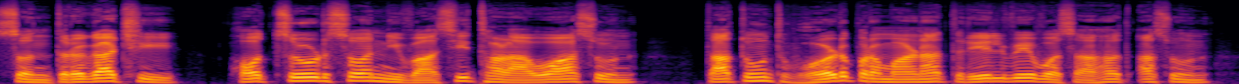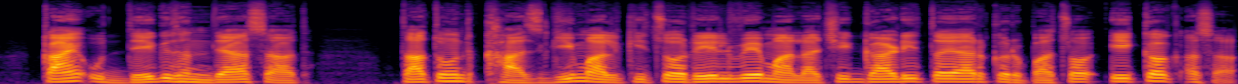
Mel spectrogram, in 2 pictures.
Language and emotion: Goan Konkani, neutral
